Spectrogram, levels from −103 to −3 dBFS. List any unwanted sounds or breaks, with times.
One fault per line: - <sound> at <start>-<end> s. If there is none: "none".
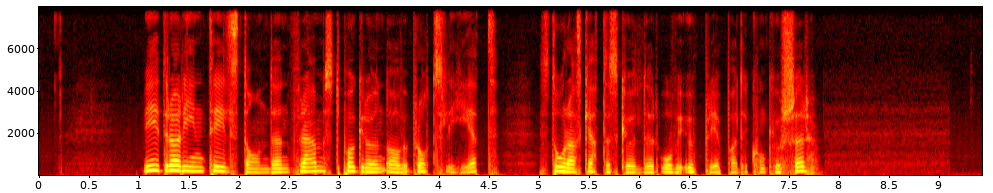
none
